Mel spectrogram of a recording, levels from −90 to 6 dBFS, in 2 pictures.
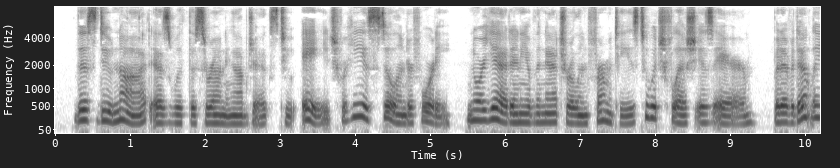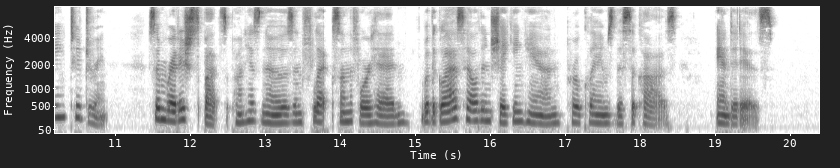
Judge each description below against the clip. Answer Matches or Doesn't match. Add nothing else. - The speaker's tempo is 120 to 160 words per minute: Doesn't match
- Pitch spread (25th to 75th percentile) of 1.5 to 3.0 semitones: Doesn't match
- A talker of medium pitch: Matches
